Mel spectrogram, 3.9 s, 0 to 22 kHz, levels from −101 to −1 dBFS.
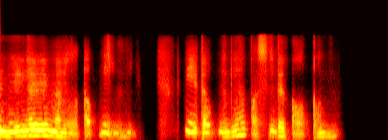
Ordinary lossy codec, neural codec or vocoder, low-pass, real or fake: none; codec, 16 kHz, 0.5 kbps, FreqCodec, smaller model; none; fake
